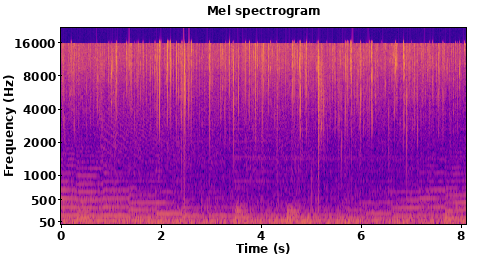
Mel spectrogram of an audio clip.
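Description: Background music of slow held notes that change every second or so, with scattered short crackles over it.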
